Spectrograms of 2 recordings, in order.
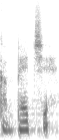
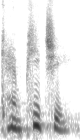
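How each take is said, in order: First: The name is said with a Spanish-style pronunciation. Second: The name is said with an English-style pronunciation. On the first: The speaker calls it right. "instead of Campeche" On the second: The speaker calls it wrong. "I said Campeche instead of"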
